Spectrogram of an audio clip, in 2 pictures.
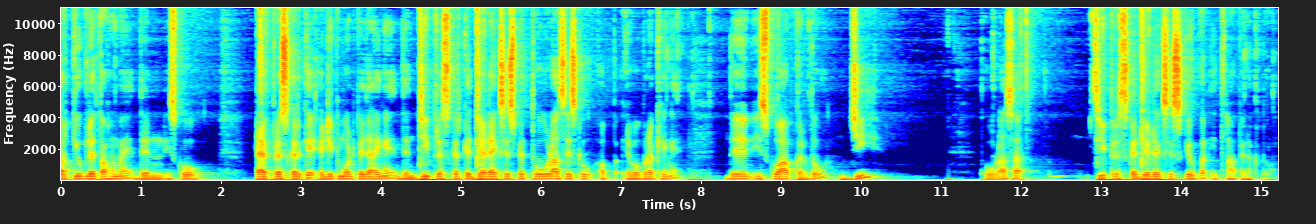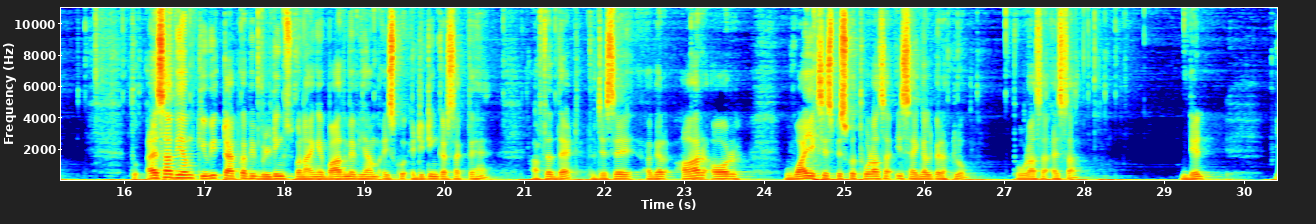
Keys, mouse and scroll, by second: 0.4 middle click, 2.4 Tab, 3.1-4.4 middle drag, 4.4 g, 7.9 middle click, 8.8 click, 9.2-12.4 middle drag, 12.9 g, 15.1 middle click, 18.1 click, 18.6 scroll down 1, 18.9 shift+middle click, 19.5 click, 19.9-20.9 middle drag, 20.9 scroll up 2, 21.2 shift+middle click, 21.6 scroll up 1, 21.9-23.1 shift+middle drag, 23.1 r, 26.6 middle click, 27.5-30.3 shift+middle drag.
